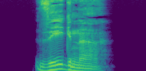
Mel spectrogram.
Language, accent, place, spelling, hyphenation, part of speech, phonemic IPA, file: German, Germany, Berlin, Segner, Seg‧ner, noun, /ˈzeːɡnɐ/, De-Segner.ogg
- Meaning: agent noun of segnen; blesser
